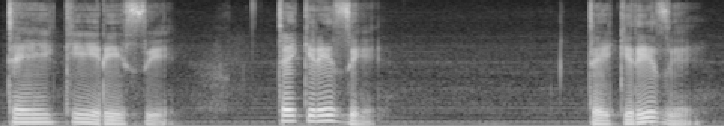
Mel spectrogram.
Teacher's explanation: la T, cuando después tiene una vocal, la vas a pronunciar normalmente en el inglés americano como una R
